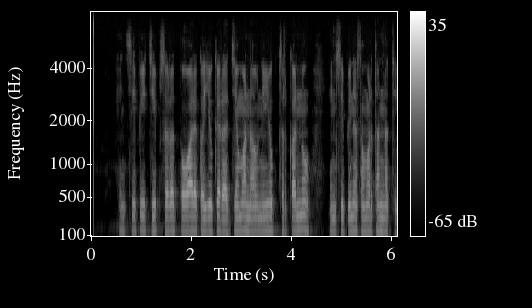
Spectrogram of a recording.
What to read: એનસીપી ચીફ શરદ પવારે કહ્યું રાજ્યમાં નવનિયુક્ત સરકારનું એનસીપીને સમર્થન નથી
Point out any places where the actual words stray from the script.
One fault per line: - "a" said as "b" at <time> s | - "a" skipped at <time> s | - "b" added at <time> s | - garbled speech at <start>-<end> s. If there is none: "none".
- "કે" added at 2.5 s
